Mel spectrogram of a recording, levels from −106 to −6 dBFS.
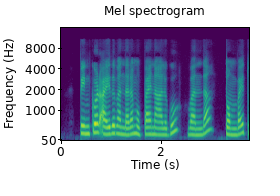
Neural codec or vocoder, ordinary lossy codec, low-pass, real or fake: codec, 24 kHz, 0.9 kbps, WavTokenizer, large speech release; none; 10.8 kHz; fake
